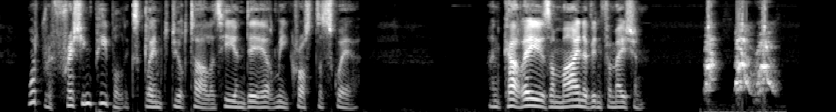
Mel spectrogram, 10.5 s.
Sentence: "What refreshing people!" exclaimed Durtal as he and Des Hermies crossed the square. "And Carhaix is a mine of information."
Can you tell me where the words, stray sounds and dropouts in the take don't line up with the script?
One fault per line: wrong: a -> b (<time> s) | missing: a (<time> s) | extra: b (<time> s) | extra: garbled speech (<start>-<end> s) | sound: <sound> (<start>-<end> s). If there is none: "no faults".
sound: bark (8.7-9.8 s)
